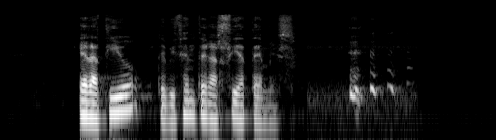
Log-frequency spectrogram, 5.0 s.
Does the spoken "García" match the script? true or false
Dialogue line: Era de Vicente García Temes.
true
